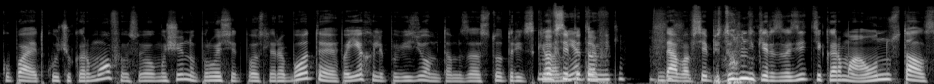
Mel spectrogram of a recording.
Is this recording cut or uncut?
uncut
